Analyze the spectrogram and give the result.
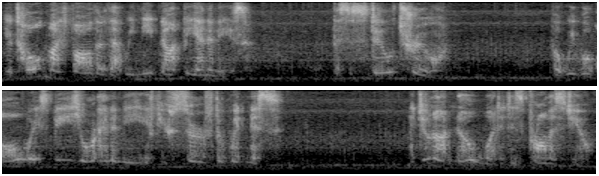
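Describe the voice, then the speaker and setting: Creaky young alien, formal and whispery. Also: female voice, extremely high pitch, huge pitch swings, heavily acted, poor audio. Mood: solemn appeal. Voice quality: breathy, creaky, whispery rasp. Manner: formal, measured, uncontracted speech. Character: earnest young female alien, formal, proud, wounded daughter. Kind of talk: scripted video game dialogue.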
